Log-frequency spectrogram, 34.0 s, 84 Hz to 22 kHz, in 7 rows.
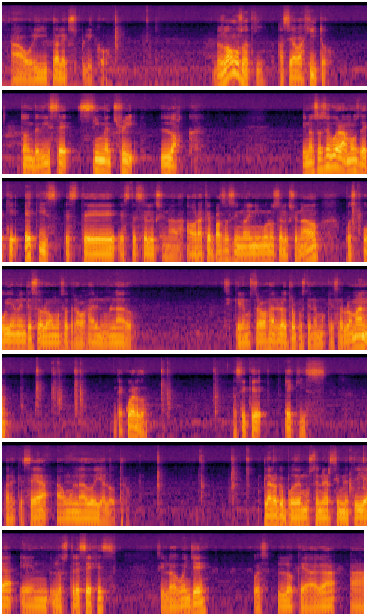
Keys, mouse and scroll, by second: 1.9 middle click, 4.2-5.7 drag, 7.5 click, 8.7-9.9 drag, 13.6 click, 15.1 f, 15.7 click, 16.2-18.7 drag, 18.8-20.0 drag, 20.9 ctrl+z, 22.3 ctrl+z, 23.9 click, 24.9 middle click, 25.5 click, 26.5 middle click, 27.3-29.3 shift+drag, 29.7 KP_Subtract, 31.4 click, 32.5-34.0 drag.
